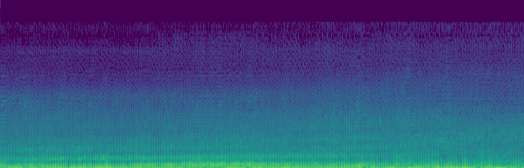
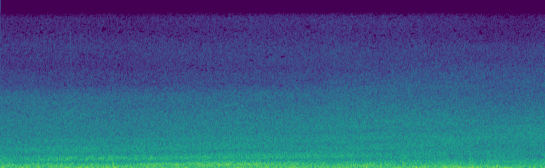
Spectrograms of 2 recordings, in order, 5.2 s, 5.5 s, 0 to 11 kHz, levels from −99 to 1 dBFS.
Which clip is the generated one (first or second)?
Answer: first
